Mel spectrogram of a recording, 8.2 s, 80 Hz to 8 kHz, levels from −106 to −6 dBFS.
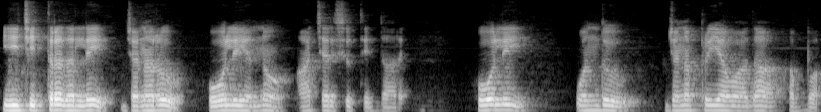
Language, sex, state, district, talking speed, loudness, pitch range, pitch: Kannada, male, Karnataka, Mysore, 65 wpm, -22 LUFS, 125-135 Hz, 130 Hz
